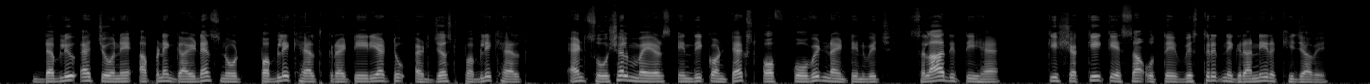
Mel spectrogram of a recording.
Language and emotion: Punjabi, neutral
